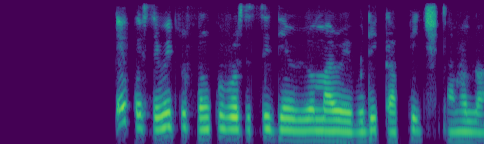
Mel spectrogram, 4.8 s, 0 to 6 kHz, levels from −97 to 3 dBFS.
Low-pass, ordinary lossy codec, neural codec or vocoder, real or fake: 5.4 kHz; none; none; real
